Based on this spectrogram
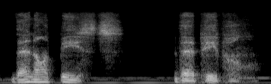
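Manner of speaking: put-on husky voice with a slight Scandinavian accent tinge. Doing a character impression from Bloodborne: Djura the Hunter impression. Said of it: "the Jura the Hunter impression".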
